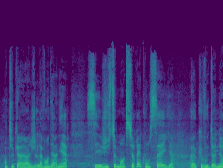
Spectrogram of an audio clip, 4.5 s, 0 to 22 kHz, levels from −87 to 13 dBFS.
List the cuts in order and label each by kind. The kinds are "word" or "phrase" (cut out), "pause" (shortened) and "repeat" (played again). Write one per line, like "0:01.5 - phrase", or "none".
0:02.5 - word
0:02.8 - word

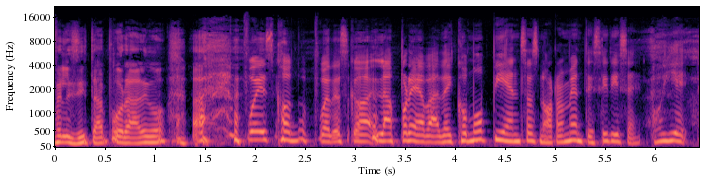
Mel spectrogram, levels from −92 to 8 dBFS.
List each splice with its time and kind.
0:02.2 - phrase
0:02.9 - word
0:05.5 - word

